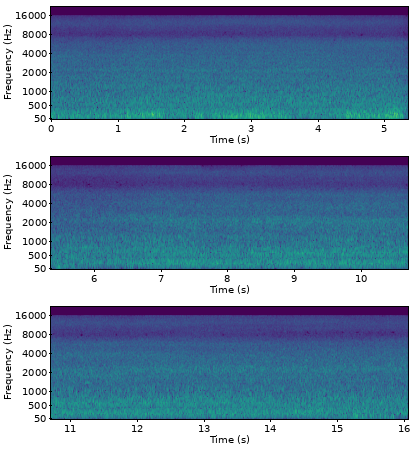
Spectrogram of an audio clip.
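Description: River water pouring over a concrete weir and down its stepped spillway: a steady, continuous rushing. A low rumble sits under it for the first five seconds or so, then drops away.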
